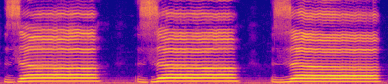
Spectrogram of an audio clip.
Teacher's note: ز کو تھوڑا سا سیٹی کی آواز بھی آئے گی اور تھوڑا سختی سے پڑھیں گے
